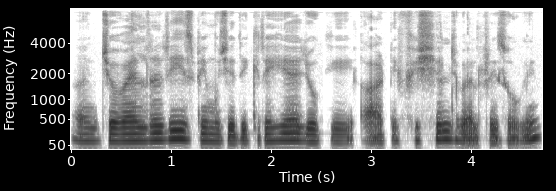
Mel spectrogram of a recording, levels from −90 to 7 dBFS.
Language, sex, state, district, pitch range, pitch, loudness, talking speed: Hindi, male, Himachal Pradesh, Shimla, 110-125 Hz, 115 Hz, -16 LUFS, 150 wpm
